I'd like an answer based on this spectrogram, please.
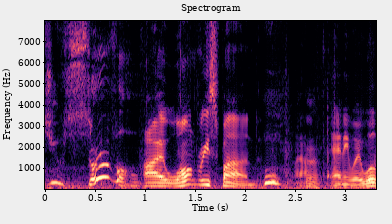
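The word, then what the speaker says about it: Sirvaux: it's not Servo anymore it's Servo it sounds the same only it's spelled s i r v a u x Servo we'll just grab that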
